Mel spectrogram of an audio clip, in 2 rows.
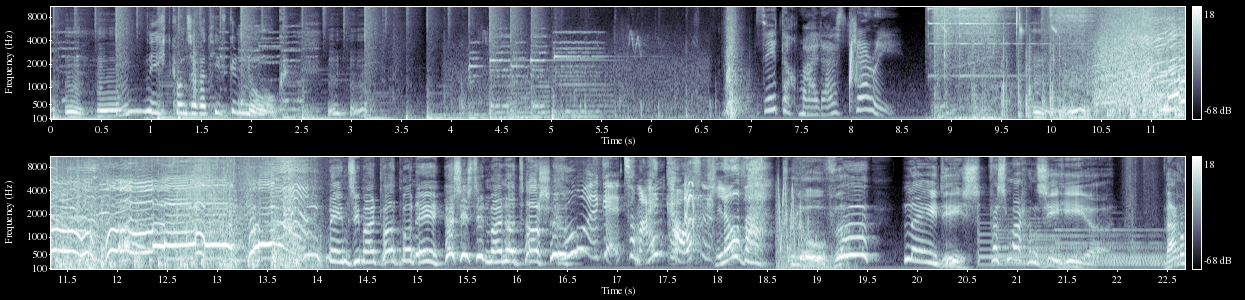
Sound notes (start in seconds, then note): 8.8 ding; 11.0 scream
